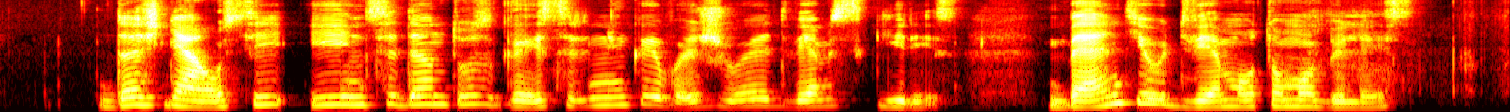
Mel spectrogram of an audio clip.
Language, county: Lithuanian, Kaunas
